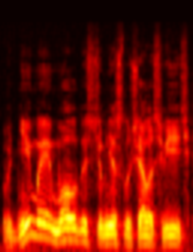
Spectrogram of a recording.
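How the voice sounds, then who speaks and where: An actor playing a proud, gruff old frontier businessman in a radio play, speaking brusquely and emphatically. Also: fairly low pitch, big pitch swings, normal speed, darkish tone. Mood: confident, expert. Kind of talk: Soviet radio play acting.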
